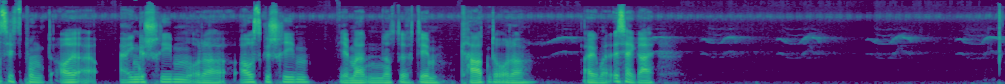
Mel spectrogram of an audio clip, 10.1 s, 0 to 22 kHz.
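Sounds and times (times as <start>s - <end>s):
speech: 0.0s - 6.7s
bird rising-and-falling whistled call: 6.5s - 10.0s.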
